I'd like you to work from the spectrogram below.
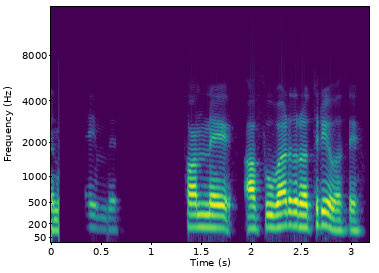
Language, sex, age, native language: Icelandic, male, 13, Icelandic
